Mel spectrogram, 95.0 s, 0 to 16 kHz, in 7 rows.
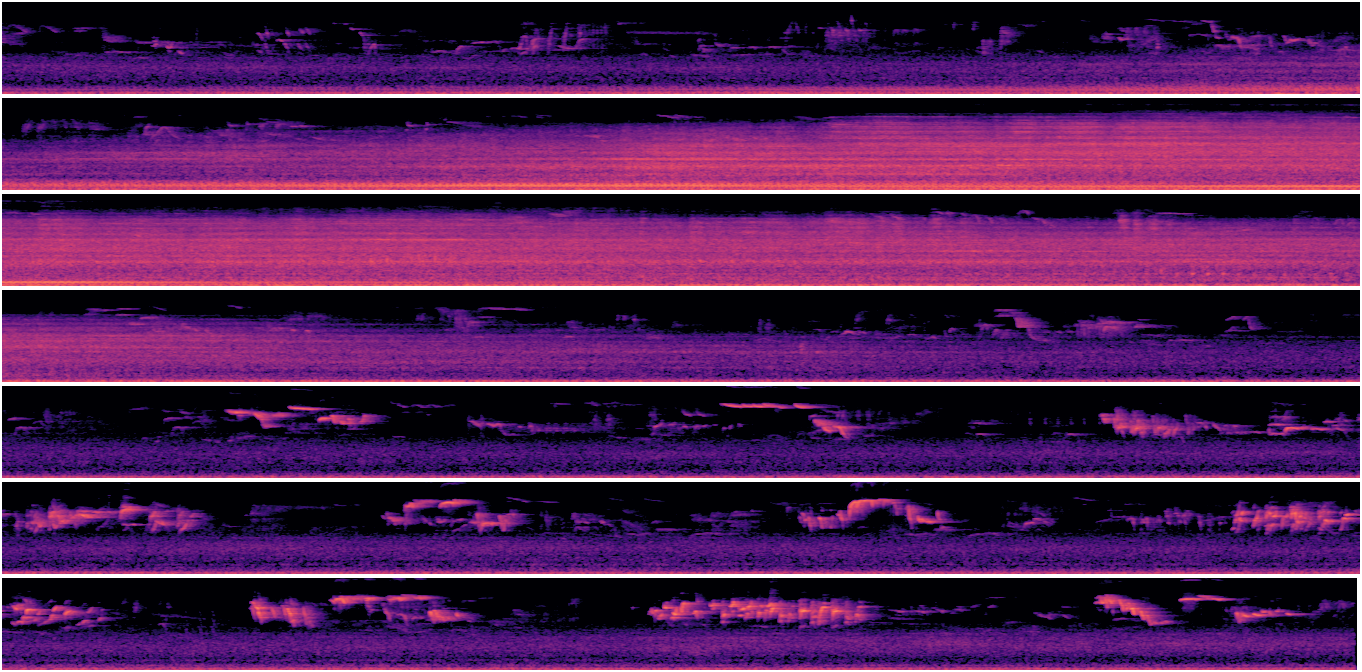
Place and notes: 04:30 Berlin, Alt-Friedrichsfelde, Dreiecksee - train junction, pond ambience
